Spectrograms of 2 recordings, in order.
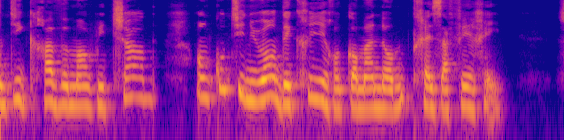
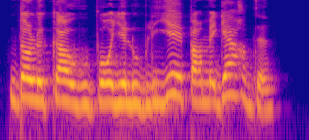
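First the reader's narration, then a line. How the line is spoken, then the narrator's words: Said with a sneer. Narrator (French): dit Trent en ricanant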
